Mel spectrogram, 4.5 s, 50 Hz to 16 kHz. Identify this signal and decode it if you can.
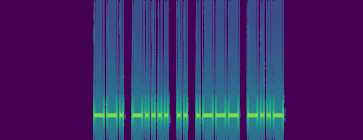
Morse code, heard as a keyed tone, about 31 wpm, 700 Hz. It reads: G6IJX
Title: DXCC-100 Call Signs - 5 Characters - 30wpm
